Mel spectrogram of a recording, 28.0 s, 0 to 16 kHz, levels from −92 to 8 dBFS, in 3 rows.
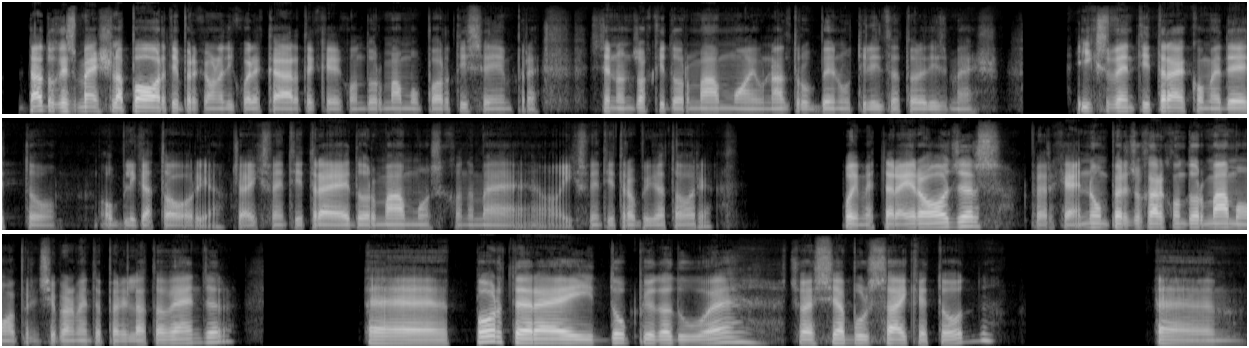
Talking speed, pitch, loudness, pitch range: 140 wpm, 110 Hz, -21 LUFS, 100-120 Hz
